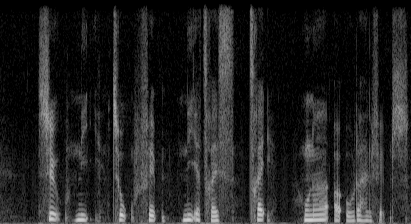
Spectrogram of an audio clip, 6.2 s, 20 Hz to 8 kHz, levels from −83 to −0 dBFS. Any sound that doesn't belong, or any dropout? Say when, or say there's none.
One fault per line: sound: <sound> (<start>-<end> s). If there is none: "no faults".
no faults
